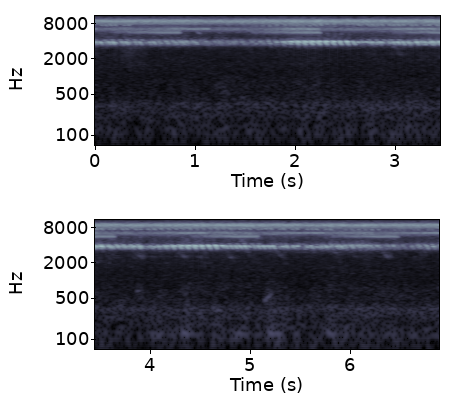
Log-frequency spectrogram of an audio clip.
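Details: Several Emma field crickets overlap in steady, high-pitched, pulsing 'piririri' trills that layer into continuous shrill bands, while a soft low rumble runs beneath throughout.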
